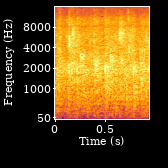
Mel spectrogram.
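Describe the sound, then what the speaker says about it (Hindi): A church congregation claps loudly at a Hindi-language service, a dense, steady wash of many hands with no break. "ताली बजाएंगे जोर से"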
